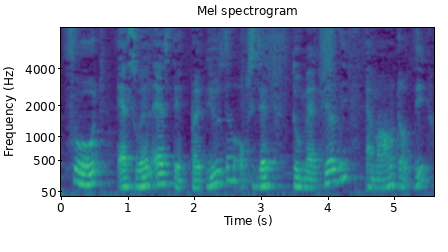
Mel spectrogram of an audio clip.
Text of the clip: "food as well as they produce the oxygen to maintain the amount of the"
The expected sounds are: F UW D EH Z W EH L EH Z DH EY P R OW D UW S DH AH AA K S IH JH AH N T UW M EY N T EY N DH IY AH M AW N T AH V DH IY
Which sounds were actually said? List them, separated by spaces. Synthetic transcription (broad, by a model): F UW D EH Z W EH L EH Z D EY P R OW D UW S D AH AA K S IH JH AH N T UW M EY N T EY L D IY AH M AW N T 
